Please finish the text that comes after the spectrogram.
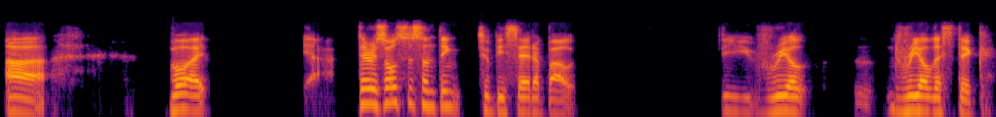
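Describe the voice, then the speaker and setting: A man with a creaky, gravelly voice at medium pitch talks casually as a podcast guest. The recording is dry and a little dull. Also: takes it slowly, pauses often, no room sound. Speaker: fiction author, podcast guest. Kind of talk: casual interview chat. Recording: slightly dull, lo-fi audio.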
